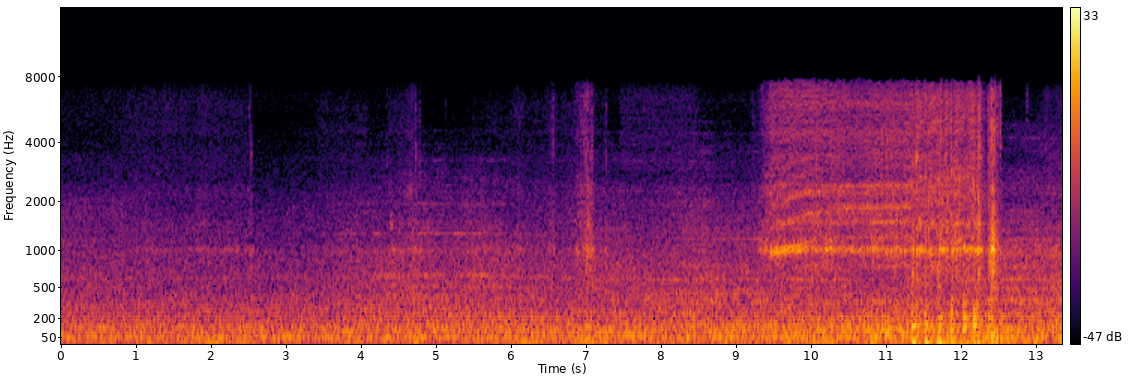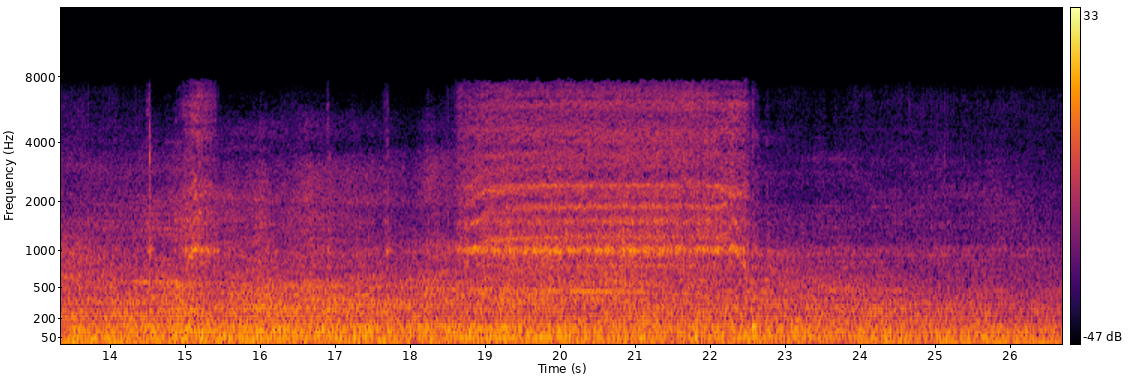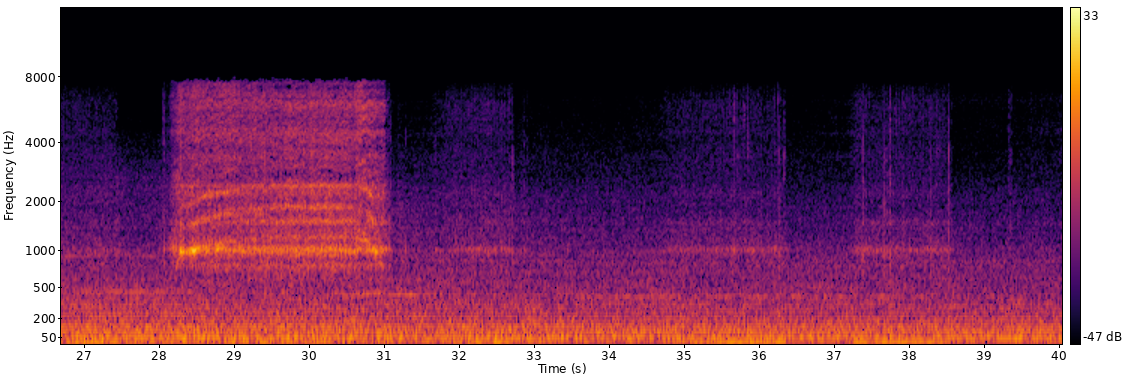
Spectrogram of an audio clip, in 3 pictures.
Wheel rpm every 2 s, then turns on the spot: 10, 10, 10, 10, 40, 150, 30, 20, 10, 110, 160, 50, 30, 20, 140, 70, 10, 10, 10, 10.
0-4 6-8 12-14 16-18 22-28 32-38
